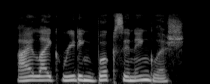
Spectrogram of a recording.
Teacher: the strong words are like, books and English. The other words are weaker. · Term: sentence stress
